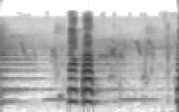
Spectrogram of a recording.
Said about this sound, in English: The trumpeter swans tend to have a lower-pitched call that sounds a bit like a French horn.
